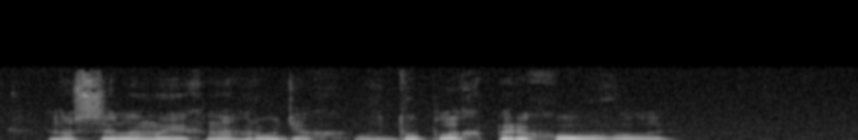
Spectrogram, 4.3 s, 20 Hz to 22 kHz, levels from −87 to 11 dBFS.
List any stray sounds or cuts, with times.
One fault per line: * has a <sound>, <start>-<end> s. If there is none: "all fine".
all fine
